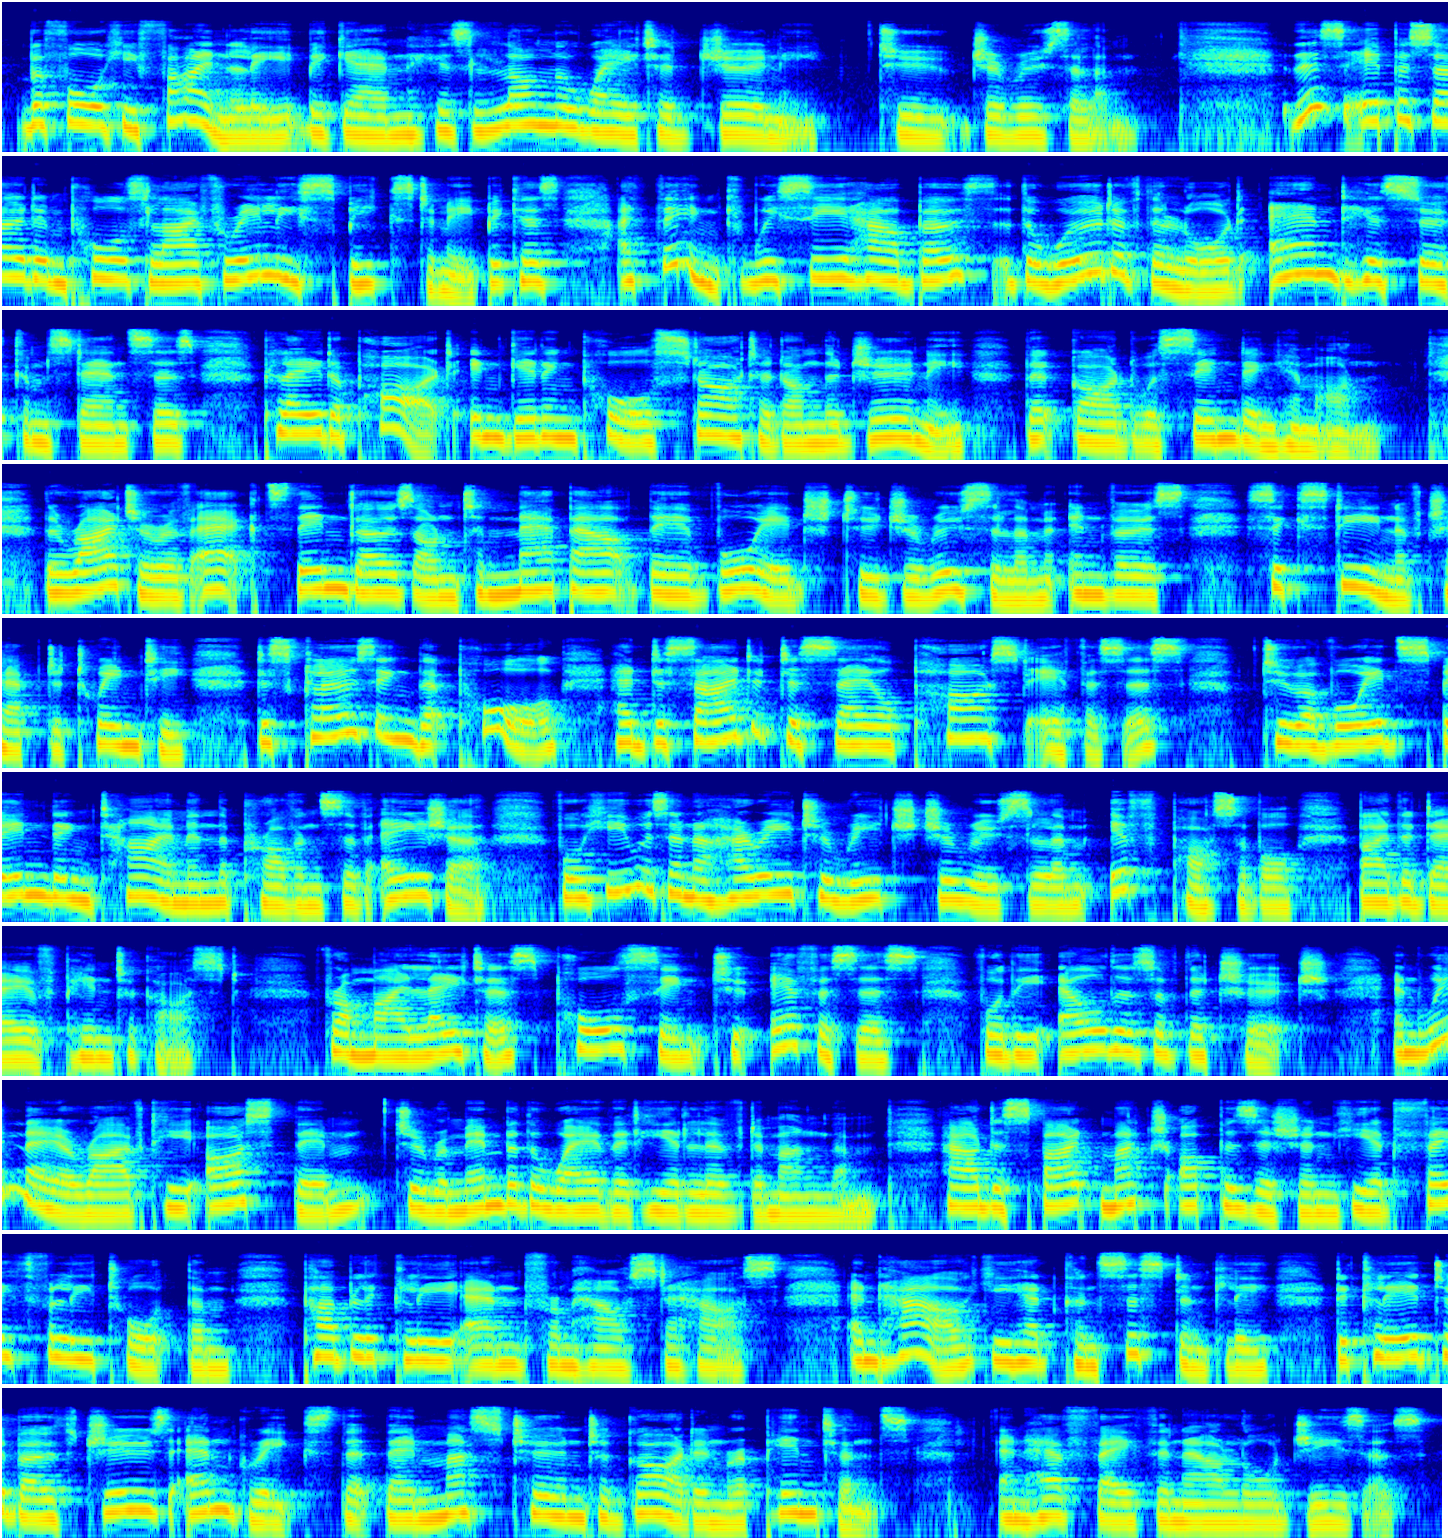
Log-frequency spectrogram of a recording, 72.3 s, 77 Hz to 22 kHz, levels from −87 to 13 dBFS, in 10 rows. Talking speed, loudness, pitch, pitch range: 145 wpm, -24 LUFS, 180 Hz, 150-210 Hz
